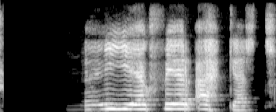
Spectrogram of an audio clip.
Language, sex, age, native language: Icelandic, male, 7, Icelandic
